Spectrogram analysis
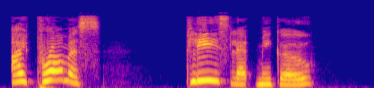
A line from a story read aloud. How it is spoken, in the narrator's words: cried the mermaid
